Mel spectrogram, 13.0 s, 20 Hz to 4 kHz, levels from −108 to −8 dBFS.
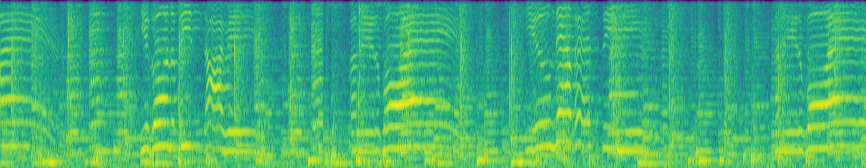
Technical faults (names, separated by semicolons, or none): skip ahead; jitter buffer speed-up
